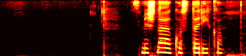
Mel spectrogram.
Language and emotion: Russian, neutral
